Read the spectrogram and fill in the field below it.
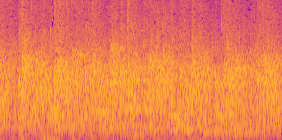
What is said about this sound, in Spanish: yo voy a pedir un aplauso para este hombre automáticamente.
